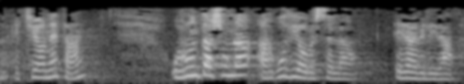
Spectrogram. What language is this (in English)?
Basque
